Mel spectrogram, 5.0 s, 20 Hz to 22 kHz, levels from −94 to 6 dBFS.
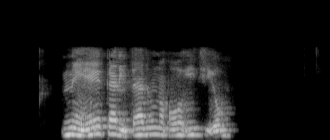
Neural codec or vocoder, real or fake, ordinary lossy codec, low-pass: codec, 16 kHz, 4 kbps, X-Codec, HuBERT features, trained on balanced general audio; fake; AAC, 32 kbps; 5.4 kHz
